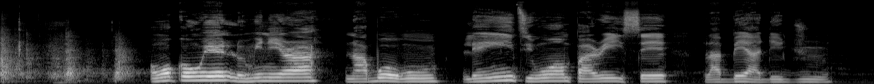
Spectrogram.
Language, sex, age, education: Yoruba, male, 15-29, tertiary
